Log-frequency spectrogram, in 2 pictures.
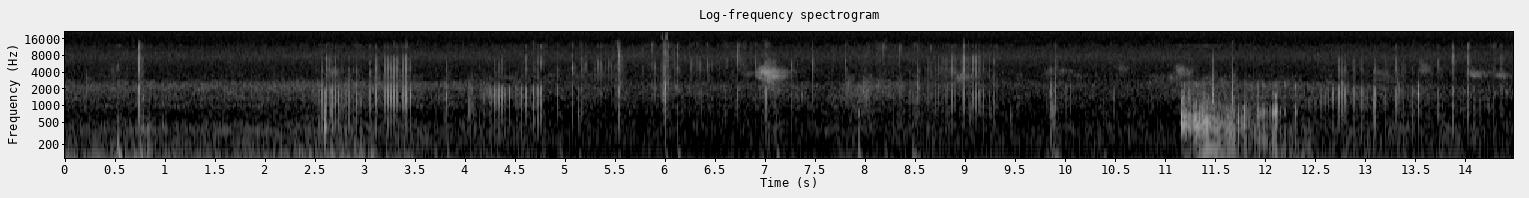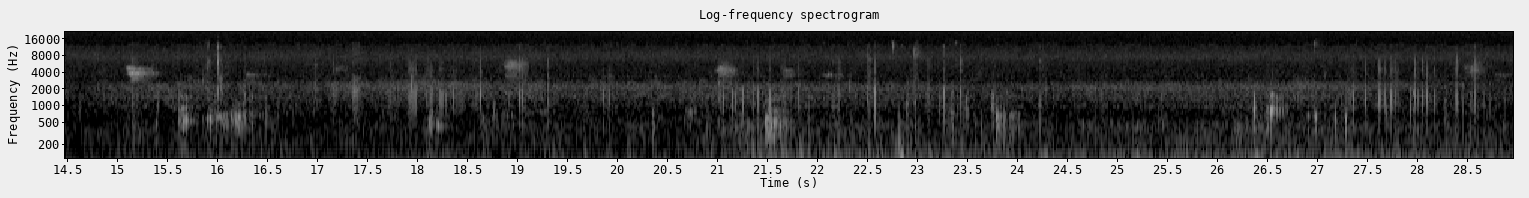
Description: tummy is digesting my late breakfast still after i finished doing a little straightening up :3 🖤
